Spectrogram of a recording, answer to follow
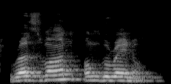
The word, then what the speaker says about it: Razvan Ungureanu: Razvan Ungureanu, did I pronounce that right? Yes, more or less, yes. Okay, let me give it a try. Razvan Ungureanu.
